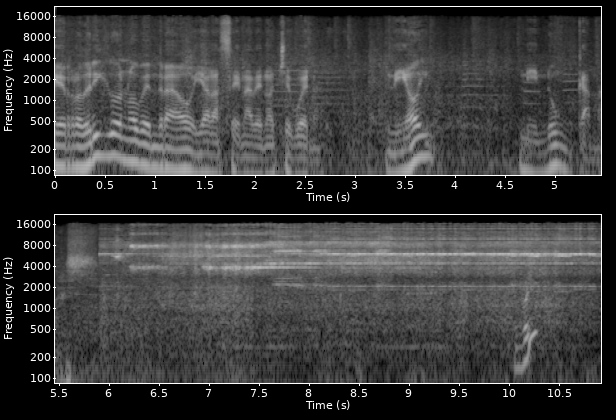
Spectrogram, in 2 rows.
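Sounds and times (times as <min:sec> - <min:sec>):
speech: 0:00.0 - 0:03.9, 0:04.6 - 0:06.0, 0:10.0 - 0:10.4
steady rushing rumble of a slowing train: 0:00.0 - 0:10.9
train wheels squealing against the rails as a train slows in snowy country: 0:05.9 - 0:10.9.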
